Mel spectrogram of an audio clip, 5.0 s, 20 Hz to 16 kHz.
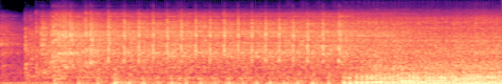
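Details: Kids' 125cc Chinese ATV that takes a long time to fire, after carb clean and spark plug change, mixture screw at four turns out: catches after cranking, runs in a fast, uneven patter of firing pulses, then settles lower; hard starting, possibly not enough fuel.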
